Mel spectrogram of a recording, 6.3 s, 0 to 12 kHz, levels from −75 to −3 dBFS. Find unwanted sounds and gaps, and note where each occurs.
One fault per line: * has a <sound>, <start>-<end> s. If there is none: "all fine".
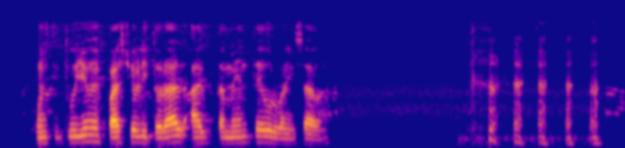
* has a laugh, 4.6-6.0 s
